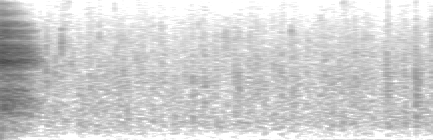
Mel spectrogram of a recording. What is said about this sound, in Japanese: 雨ですか？音聞こえます？ほら、まだ降り続けてますよ。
